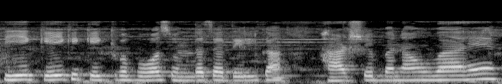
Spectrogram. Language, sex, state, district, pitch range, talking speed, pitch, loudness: Hindi, female, Maharashtra, Mumbai Suburban, 190-205 Hz, 145 wpm, 195 Hz, -14 LUFS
